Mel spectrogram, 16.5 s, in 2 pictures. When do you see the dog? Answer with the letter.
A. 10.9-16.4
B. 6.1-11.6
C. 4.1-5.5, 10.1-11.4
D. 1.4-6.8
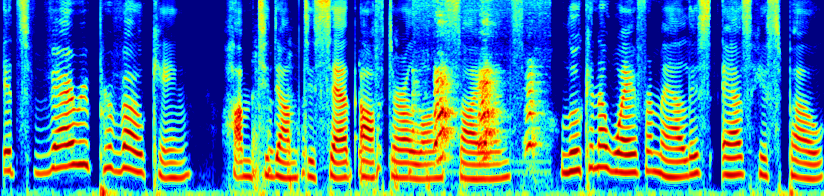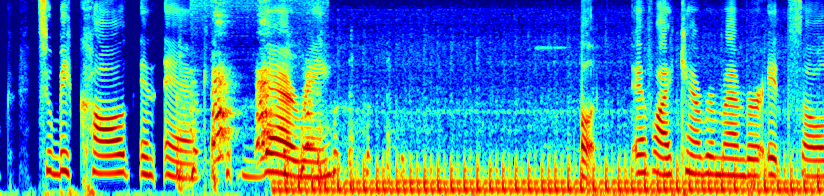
C.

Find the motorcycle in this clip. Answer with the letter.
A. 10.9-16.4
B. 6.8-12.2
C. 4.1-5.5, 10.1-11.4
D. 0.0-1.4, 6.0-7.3
A.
